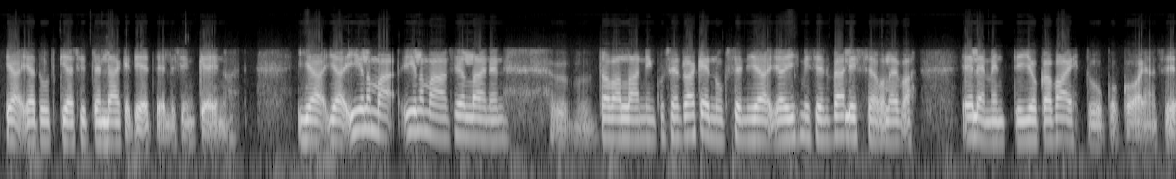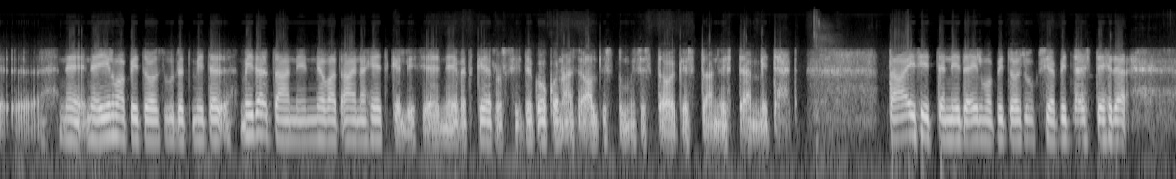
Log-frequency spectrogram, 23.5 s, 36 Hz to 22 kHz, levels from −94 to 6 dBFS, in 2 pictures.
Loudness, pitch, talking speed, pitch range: -19 LUFS, 160 Hz, 135 wpm, 155-175 Hz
